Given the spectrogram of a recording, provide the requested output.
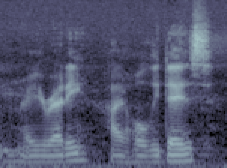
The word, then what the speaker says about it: High Holy Days: High Holy Days? High Holy Days, not High Holidays.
